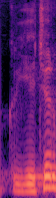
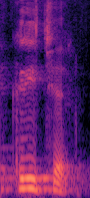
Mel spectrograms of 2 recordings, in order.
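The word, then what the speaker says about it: creature: और उसके बाद ये अगला वर्ड है, हम आमतौर पे इसको क्रिएचर बोलते हैं, जो मिस प्रोनाउंसिएशन है ये है क्रीचर।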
